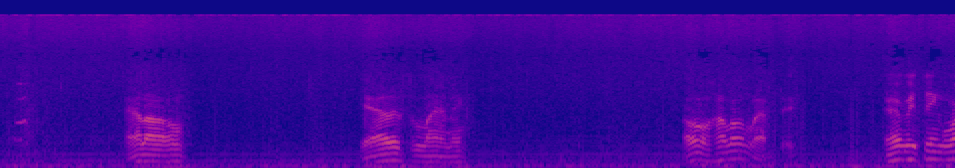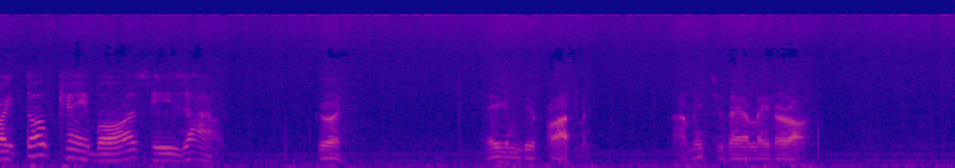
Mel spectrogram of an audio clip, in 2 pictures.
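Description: A man speaks calmly into a telephone close by.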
